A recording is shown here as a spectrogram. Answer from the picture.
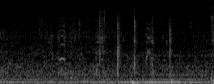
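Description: Boat's outboard motor running steadily with a low hum, with scattered faint clicks and knocks over it.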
